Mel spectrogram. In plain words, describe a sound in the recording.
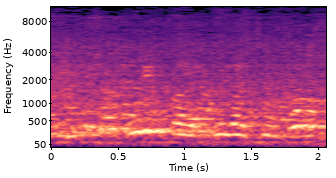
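Several women talk and chatter nearby.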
